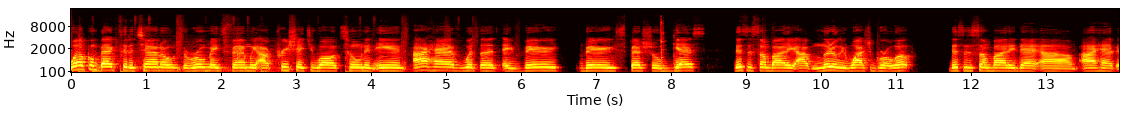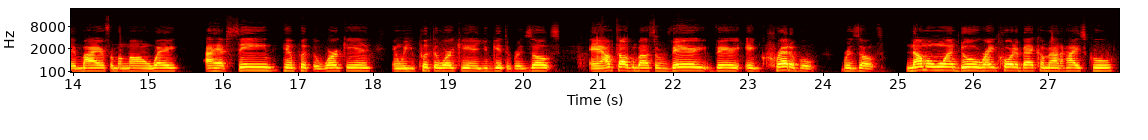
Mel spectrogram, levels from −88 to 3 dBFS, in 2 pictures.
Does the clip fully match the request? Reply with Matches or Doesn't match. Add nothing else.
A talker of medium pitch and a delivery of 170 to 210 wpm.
Matches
